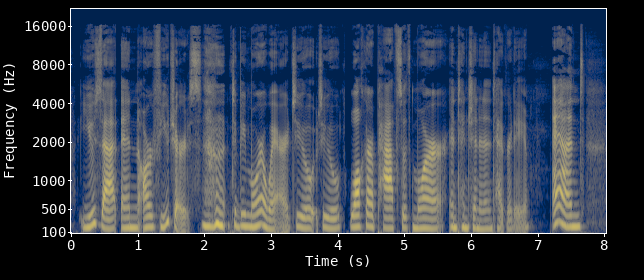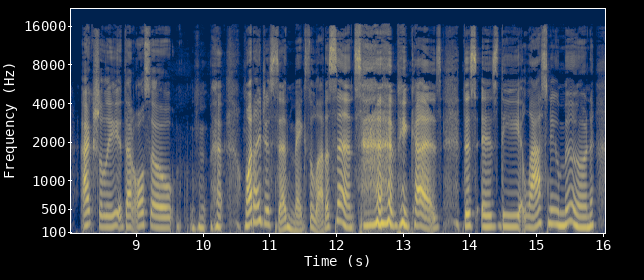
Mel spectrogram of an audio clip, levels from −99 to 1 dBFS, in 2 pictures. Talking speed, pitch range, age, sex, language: 145 wpm, 170-210 Hz, 30-49, female, English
